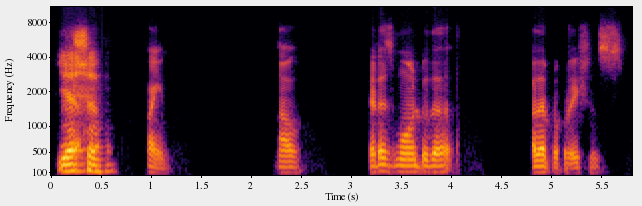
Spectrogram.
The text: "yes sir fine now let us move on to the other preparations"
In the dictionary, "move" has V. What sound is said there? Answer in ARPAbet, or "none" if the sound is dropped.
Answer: none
